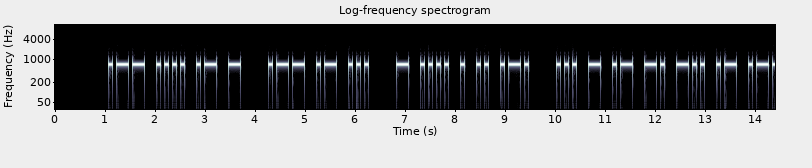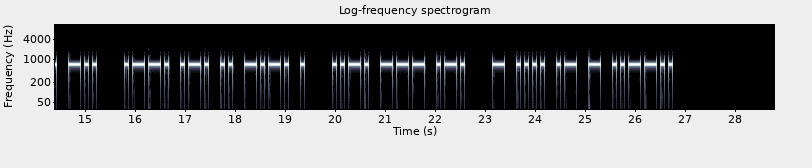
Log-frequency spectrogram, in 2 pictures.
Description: Morse code, heard as a keyed tone, about 15 wpm, 700 Hz. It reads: WHAT WAS THEIR STANDARD PRICE FOR THAT?
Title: Sentences from Top 1000 Words - Review Part 6 - 15wpm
